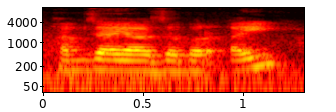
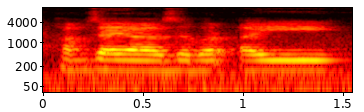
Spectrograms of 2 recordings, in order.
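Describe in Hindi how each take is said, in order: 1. आख़िरी स्वर छोटा और जल्दी से बोला जाता है। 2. आख़िरी स्वर खींचकर बोला जाता है। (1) "सही इस तरीके से है" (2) "अगर हमने थोड़ा सा भी खींच दिया तो गलत हो जाएगा"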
